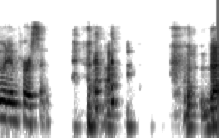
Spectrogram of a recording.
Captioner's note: laugh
